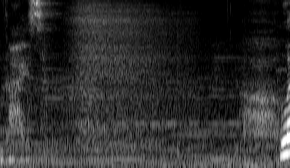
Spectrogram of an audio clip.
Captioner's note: inhales and exhales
